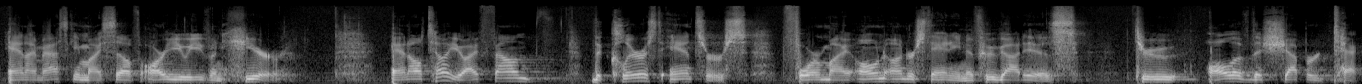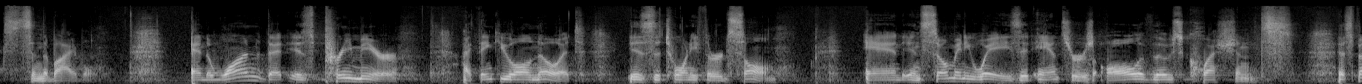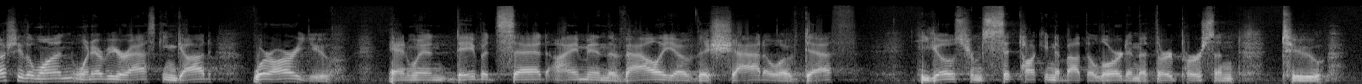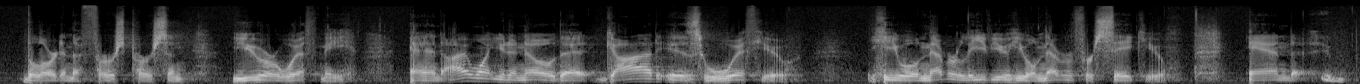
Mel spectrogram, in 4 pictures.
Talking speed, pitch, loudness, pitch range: 140 wpm, 110 Hz, -20 LUFS, 100-120 Hz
